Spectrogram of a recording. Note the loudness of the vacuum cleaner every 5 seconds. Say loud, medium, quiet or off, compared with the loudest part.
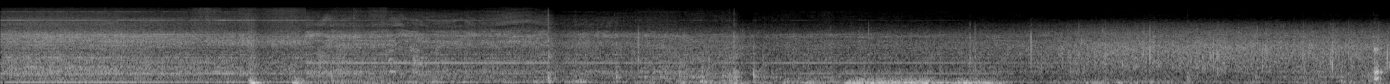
loud, medium, medium.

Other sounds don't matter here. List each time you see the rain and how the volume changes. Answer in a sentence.
The rain can be heard from 0.0 to 13.8 s, getting louder.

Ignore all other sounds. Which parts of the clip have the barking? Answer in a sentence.
The barking can be heard from 3.1 to 4.4 s.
